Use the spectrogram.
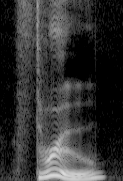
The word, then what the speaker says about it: through: Through, pronounced like to.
